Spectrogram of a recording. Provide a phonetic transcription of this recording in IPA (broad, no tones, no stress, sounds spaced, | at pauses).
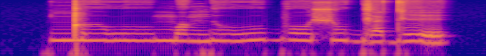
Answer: ŋ͡ǃ ɯː w uː m ʌ ŋ ɾʲ u w u b oː ʃ u ɡʲ a d e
